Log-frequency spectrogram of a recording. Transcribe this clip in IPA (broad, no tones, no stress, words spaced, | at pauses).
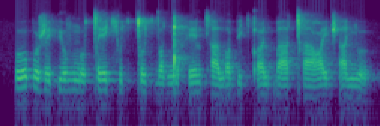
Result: opoʐe pʲovŋo ǀet͡ɕʰʊc ǀʊc dɒŋ͡ǃʊhelcʰa wɒpʲacqʼøl ɓaǀʰa ʕet͡ʃʼaɲʊ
